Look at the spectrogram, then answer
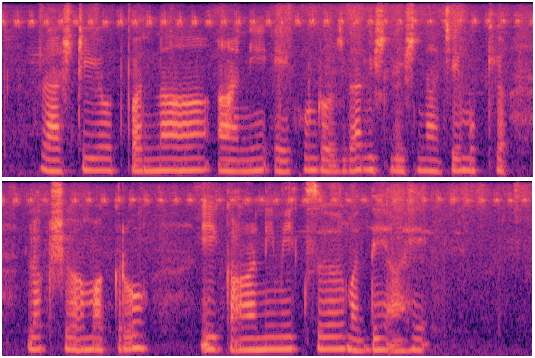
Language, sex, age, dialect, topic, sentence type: Marathi, female, 60-100, Varhadi, banking, statement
